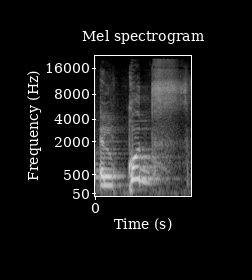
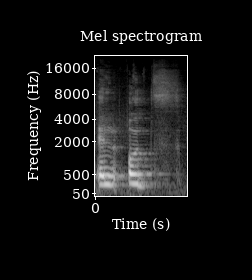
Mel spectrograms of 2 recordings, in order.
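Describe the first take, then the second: First: The 'q' sound is clearly pronounced. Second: The 'q' sound is replaced by a catch. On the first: This is the standard Arabic form. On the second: This is the Palestinian dialect form.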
